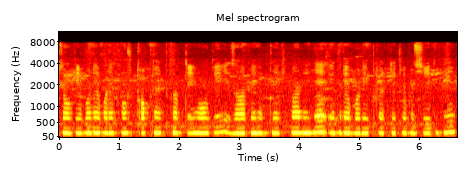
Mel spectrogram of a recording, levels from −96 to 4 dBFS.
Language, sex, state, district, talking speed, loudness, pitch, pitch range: Hindi, male, Rajasthan, Bikaner, 190 wpm, -17 LUFS, 155 Hz, 155-160 Hz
